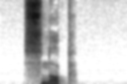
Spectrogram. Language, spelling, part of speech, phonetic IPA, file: Polish, snob, noun, [snɔp], Pl-snob.ogg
